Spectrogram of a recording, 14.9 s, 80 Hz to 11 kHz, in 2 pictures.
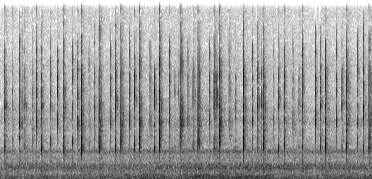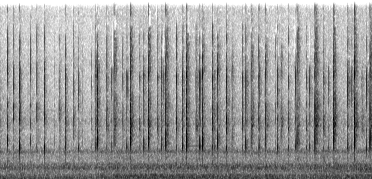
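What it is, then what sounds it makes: Cardboard playing card box. A small, still-sealed cardboard box of playing cards is held upright and tapped with long painted nails. The result is a quiet, steady stream of quick, dry, bright clicks with almost no ring, centred around 3.8 kHz, with a brief lull near the nine-second mark before the tapping picks up again.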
